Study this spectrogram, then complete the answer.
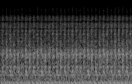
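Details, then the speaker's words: Isuzu Panther Grand Touring, late 2007, manual turbo diesel, hood open; even diesel clatter with steady regular pulse after revving, no misses, no blow-by; normal idle, engine judged healthy. "Wis kita gasgas, Bro. Mesinnya aman, Bro. Ya, tidak ngobus."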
